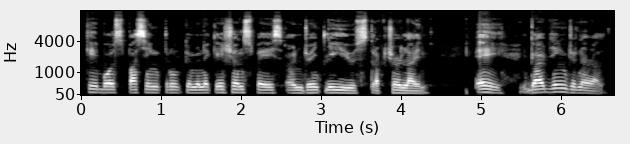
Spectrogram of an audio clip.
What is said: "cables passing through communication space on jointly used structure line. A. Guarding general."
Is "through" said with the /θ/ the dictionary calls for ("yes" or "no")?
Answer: no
